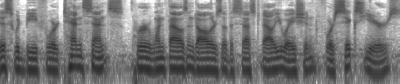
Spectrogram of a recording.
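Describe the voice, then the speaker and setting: Monotone, flat intonation at a fairly slow pace, with very even loudness, hardly any pauses and light background noise. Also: man, fairly low pitch for a man. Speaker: city administrator. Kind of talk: staff report. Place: hall. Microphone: podium.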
